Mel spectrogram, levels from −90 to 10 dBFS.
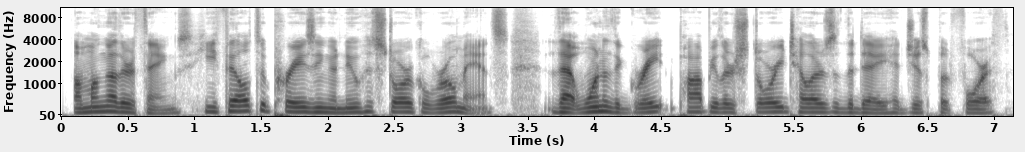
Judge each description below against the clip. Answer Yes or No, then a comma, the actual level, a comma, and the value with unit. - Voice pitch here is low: Yes, low, 130 Hz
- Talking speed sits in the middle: No, fast, 220 wpm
